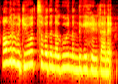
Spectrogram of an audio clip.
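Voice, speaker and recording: A woman's voice: high-pitched, lively intonation, a little fast, mellow, highs cut off. A woman telling an emotional family drama as a storyteller. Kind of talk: storytelling narration.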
